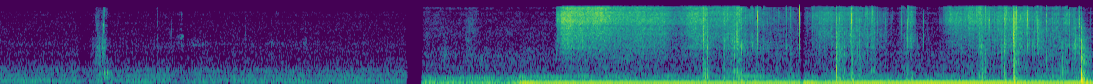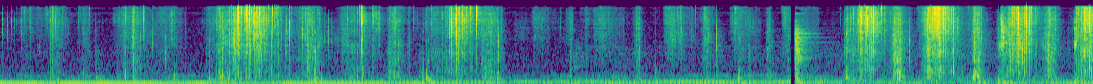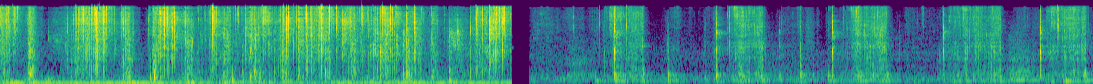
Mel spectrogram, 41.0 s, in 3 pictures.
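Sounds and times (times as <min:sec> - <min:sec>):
beads popping crunchily: 0:08.6 - 0:20.0, 0:24.2 - 0:33.8
slime crackling and tearing: 0:08.6 - 0:23.6, 0:24.2 - 0:33.8.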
